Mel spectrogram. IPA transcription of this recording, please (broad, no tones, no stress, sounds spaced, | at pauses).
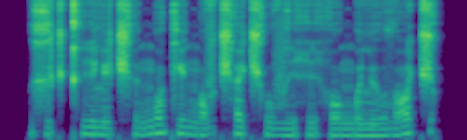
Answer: xʲ u t͡ʃ kʰ i lʲ e t͡ʃʰ ɪ ŋ o kʲ e ŋ ɔ v t͡ʃʰ ɛ t͡ʃʰ u v i h i h o ŋ o lʲ u ð ɔ t͡ʃ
